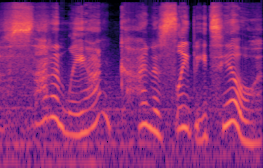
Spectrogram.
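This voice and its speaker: Perky, high-voiced young girl scout. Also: full character voice. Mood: flustered, sleepy. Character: perky young female scout, friendly, eager. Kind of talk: video game voice acting. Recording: prominent music under the voice.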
